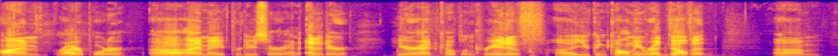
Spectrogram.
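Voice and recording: A man at a moderate pace, fairly low in pitch, with a plain, everyday voice, fairly even intonation and a very clean recording with a silent background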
